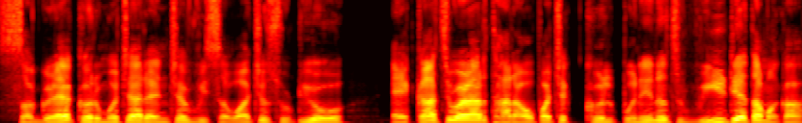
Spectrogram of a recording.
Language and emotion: Goan Konkani, disgusted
